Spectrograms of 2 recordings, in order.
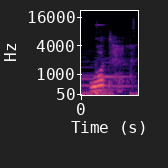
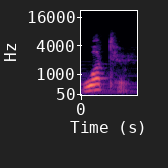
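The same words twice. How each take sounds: First: A British accent with a rounded vowel. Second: An American accent with a flatter sound. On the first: "In the U K, it's often pronounced like water" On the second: "in the U S, you might hear water"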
